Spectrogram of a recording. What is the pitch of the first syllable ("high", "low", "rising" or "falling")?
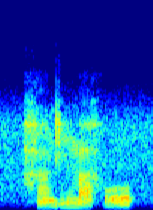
low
